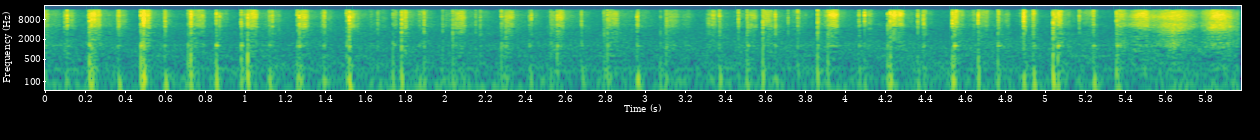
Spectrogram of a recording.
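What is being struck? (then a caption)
Cardboard toilet paper tube. A small, hollow, empty white cardboard toilet paper core is held in the hand and tapped, rubbed and scratched with fingers and nails. Rapid, dry, hollow taps with almost no ring sit over a low body and a bright, papery scratching hiss. The clip ends in a smoother stretch of bright rubbing.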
